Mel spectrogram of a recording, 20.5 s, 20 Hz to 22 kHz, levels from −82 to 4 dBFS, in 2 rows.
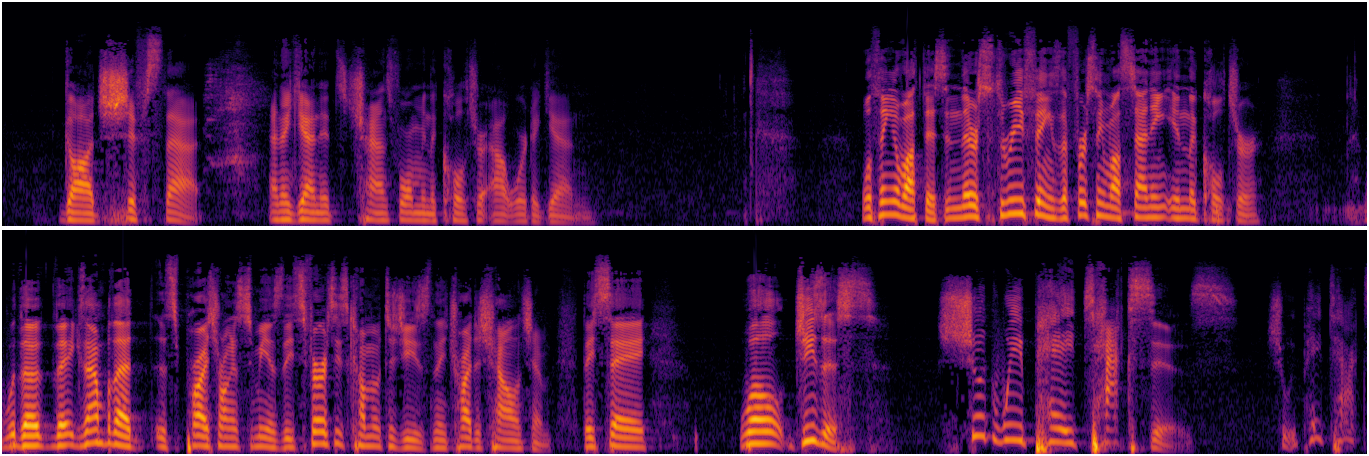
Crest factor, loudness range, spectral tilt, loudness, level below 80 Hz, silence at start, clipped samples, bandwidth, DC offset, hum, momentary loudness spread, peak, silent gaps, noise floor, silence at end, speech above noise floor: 20 dB; 9 LU; -4.5 dB/octave; -19 LUFS; -52 dBFS; 0.45 s; under 0.1%; 14 kHz; under 0.1%; none; 20 LU; 0 dBFS; none; -65 dBFS; 0.1 s; 45 dB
